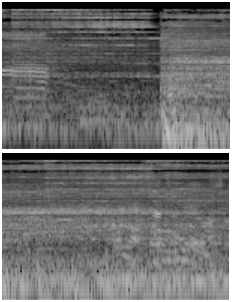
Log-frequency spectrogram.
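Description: Video slot machine playing its game sounds: a short chiming jingle, then about two seconds in loud big-win celebration music with heavy bass starts suddenly and runs on, marking a large bonus payout.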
